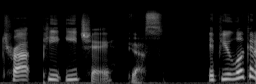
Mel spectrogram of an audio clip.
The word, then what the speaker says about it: trapiche: Pronounced tra-pe-che.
